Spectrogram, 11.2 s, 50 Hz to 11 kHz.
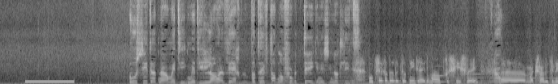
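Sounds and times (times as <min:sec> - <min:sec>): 
telephone call tone beep while a call is being placed: 0:00.5 - 0:01.5
speech: 0:02.6 - 0:11.1.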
